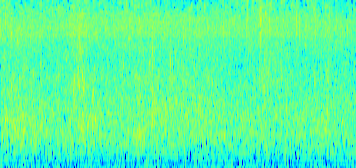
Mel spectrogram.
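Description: Faint, steady outdoor background noise, an even hiss like flowing river water, with a few faint ticks.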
